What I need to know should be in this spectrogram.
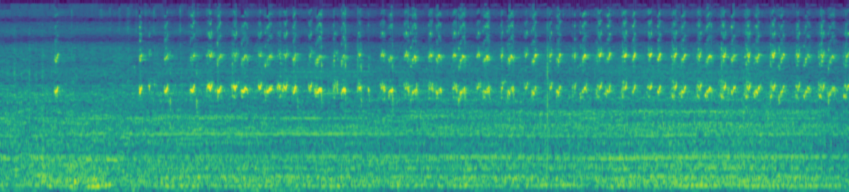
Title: iRobot making squeaking sound.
